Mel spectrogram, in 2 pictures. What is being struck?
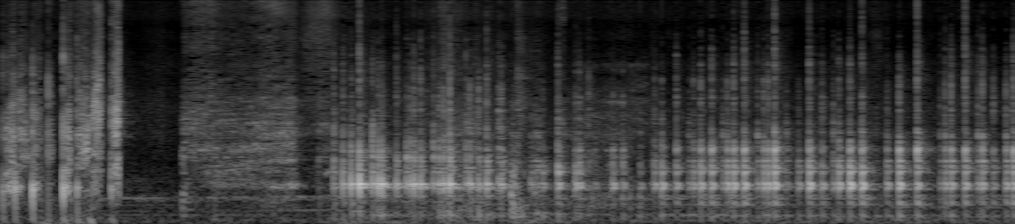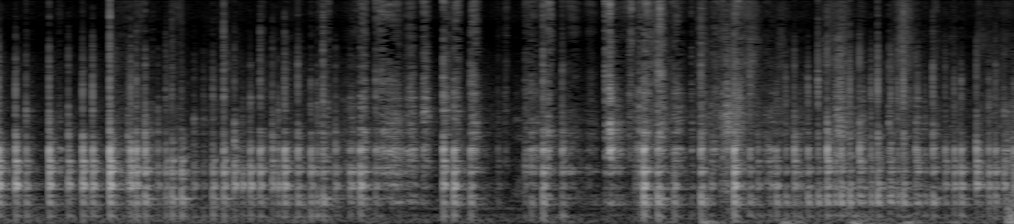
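Wooden tabletop.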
